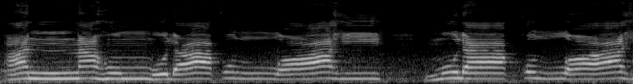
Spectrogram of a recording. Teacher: اب قاف کو لفظ اللہ کی لام کے ساتھ ملا کر پڑھیں گے اور اس لام کے پر بھی کھڑا زبر ہے۔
